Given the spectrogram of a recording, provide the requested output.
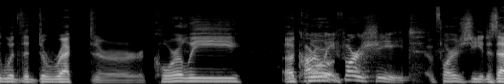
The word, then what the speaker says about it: Fargeat: Fargeat, is that how you pronounce it?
